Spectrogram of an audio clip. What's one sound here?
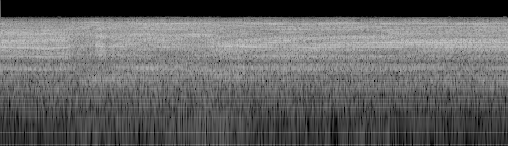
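An electric polisher whirs steadily against a car panel.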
